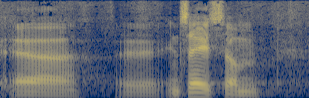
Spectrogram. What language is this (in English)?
Danish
